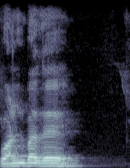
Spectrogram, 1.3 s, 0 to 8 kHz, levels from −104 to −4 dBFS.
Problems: none marked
